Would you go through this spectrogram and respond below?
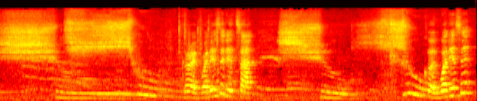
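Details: Adult female speech-language pathologist; normal speech.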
